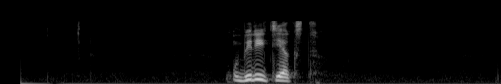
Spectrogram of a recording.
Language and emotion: Russian, angry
